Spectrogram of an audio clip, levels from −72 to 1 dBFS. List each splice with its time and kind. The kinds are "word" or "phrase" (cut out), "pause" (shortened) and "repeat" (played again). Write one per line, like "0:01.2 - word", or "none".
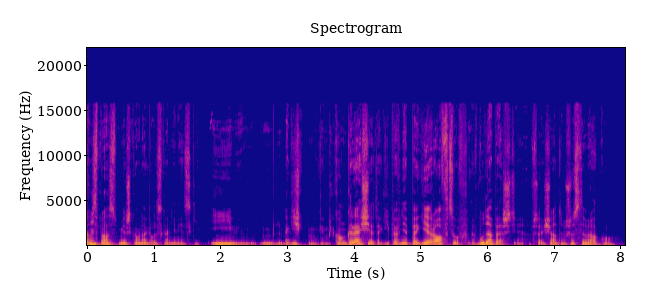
0:00.9 - word
0:03.0 - phrase
0:05.7 - word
